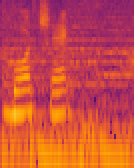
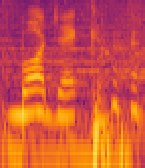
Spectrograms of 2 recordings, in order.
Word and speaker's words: Bojek: Ang pronunciation talaga niyan is Bochek. Pero dahil nga Ilocano tayo, so matigas Bojack. Bojack, ganon. Bochek talaga siya.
